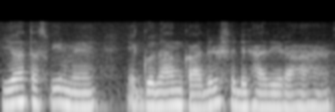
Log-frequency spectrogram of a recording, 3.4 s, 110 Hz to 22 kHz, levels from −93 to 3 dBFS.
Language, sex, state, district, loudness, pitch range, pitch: Hindi, male, Jharkhand, Garhwa, -14 LUFS, 140-160 Hz, 145 Hz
